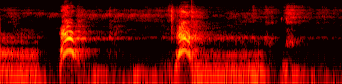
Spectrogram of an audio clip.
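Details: Indian pariah dogs in an angry fight; two sharp, harsh barks about a second apart, each with a rough growling edge, then a fainter third bark near the end over low rumbling background noise.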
